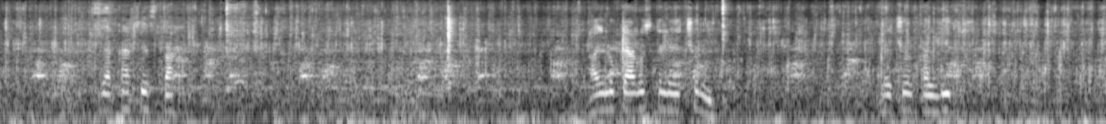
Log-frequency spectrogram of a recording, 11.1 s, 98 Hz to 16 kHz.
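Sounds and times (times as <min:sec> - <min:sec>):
broth bubbling and sizzling: 0:00.0 - 0:11.0.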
